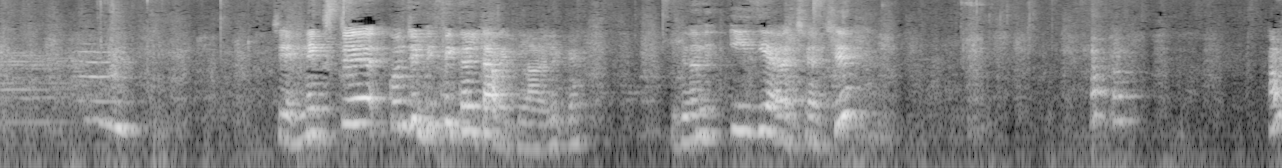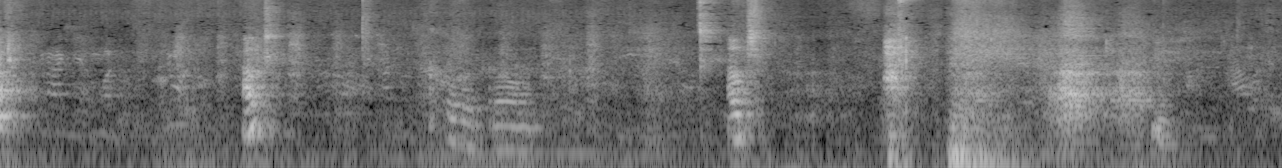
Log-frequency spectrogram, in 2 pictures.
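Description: A young woman talks to dogs with animation, close by.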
